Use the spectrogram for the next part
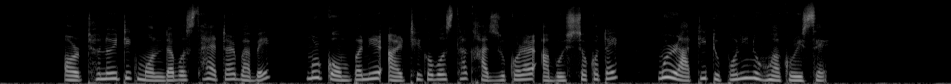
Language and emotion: Assamese, fearful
